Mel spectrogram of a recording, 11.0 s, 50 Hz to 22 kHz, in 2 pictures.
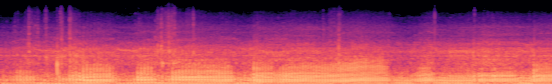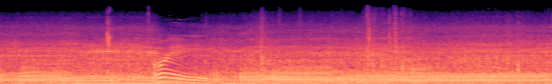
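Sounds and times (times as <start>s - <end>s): clattering knocks: 0.0s - 2.6s, 3.2s - 3.9s, 8.0s - 9.8s
motorcycle engine revving: 0.0s - 11.0s.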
